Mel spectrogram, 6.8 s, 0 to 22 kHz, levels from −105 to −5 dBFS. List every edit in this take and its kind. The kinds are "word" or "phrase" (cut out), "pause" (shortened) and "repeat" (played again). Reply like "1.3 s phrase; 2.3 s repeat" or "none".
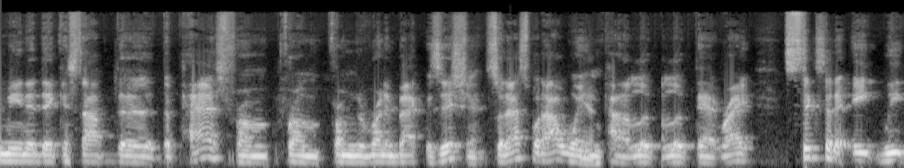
5.0 s repeat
